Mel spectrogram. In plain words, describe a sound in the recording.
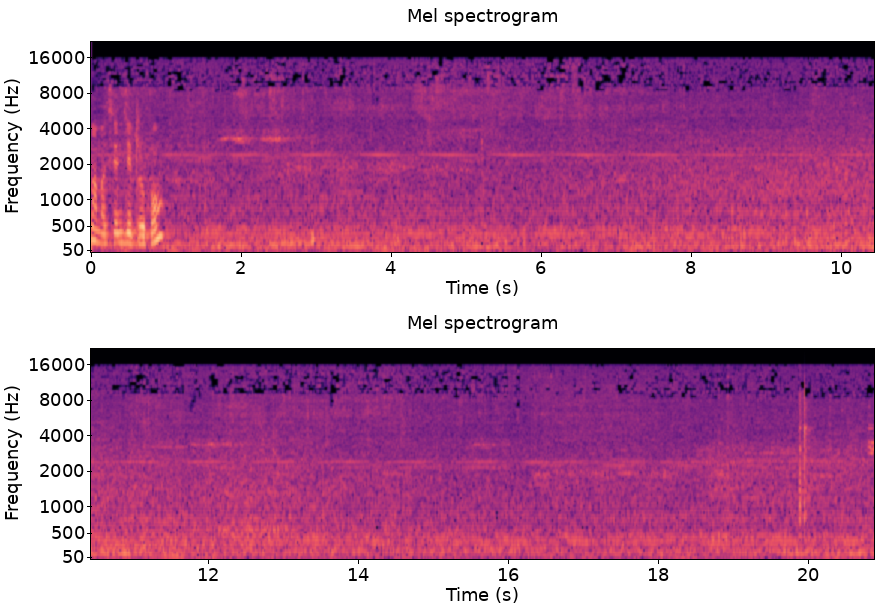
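Batter sizzles steadily in a hot oiled pan.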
